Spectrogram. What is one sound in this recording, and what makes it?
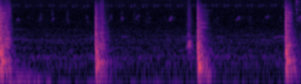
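A hammer knocks on wood in short, sharp blows.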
